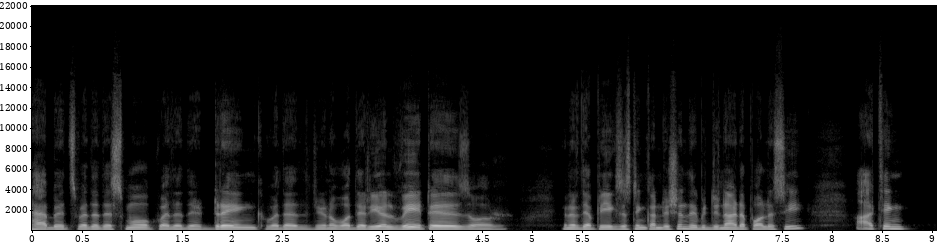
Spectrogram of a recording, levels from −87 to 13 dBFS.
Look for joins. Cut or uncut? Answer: uncut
